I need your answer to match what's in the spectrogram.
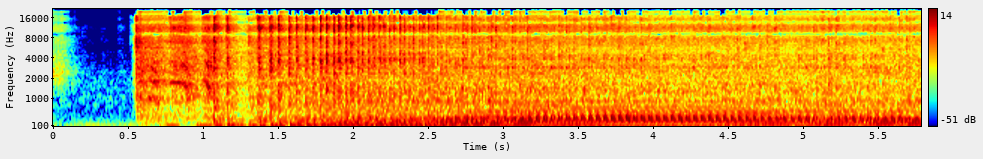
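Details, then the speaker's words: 1997 Harley-Davidson Heritage Softail Classic, 80-inch Evo, just fitted with a new S&S Super E carb, battery and ignition; it cranks, catches and holds a fast, steady idle. The carb idle screw is set about half a turn too high. "As you can see, I got a very high idle, so I have to adjust it. See if I can get it down a little bit."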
